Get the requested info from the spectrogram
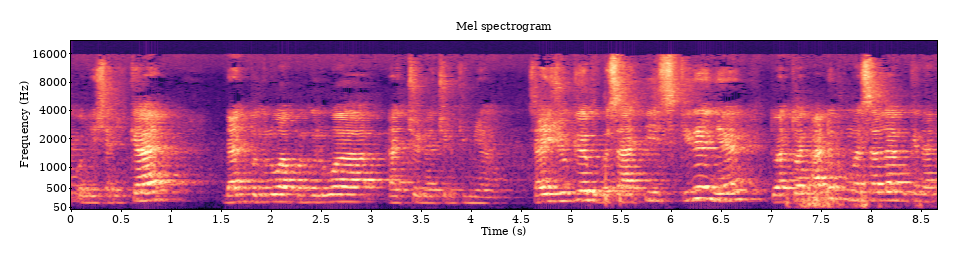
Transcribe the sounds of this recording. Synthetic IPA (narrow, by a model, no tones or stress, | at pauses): olɛhʃaɾikat̪̚ | danpəŋəluapəŋəluarat͡ʃʊnat͡ʃʊnkimĩa | sajad͡ʒuɡabəbəsaɦat̪isə̥kiɾaɲãt̪uɦant̪uɦanadapəmasalahməkənal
